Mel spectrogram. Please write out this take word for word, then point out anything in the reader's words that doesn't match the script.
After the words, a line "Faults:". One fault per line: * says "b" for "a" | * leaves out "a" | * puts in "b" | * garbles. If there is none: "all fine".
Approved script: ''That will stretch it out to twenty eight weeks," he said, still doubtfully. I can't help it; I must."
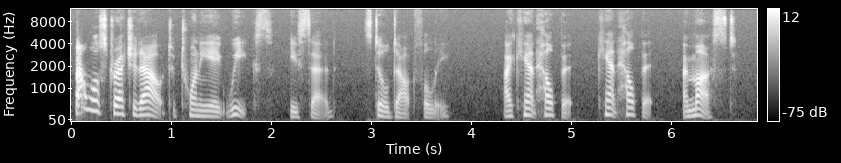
''That will stretch it out to twenty eight weeks," he said, still doubtfully. I can't help it can't help it; I must."
Faults:
* puts in "can't help it"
